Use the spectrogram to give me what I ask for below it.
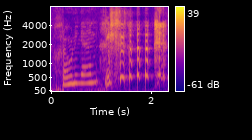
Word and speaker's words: Groningen: I study in the Netherlands at the University of Groningen. Yeah, they pronounce it like that.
